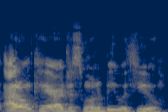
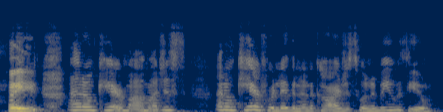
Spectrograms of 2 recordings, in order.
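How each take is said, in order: First: Said in the usual way. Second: Tender son voice, re-enacted. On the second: Son's words re-enacted, moved.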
